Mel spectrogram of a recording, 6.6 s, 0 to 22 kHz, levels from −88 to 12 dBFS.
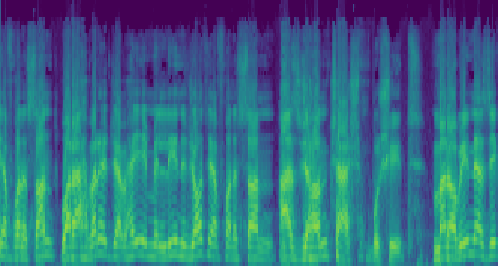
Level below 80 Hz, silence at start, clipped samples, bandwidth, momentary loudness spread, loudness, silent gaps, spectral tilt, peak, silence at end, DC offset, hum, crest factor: -44 dBFS; 0 s; 0.5%; 16.5 kHz; 8 LU; -11 LUFS; none; -4.5 dB/octave; 0 dBFS; 0 s; 0.3%; none; 12 dB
